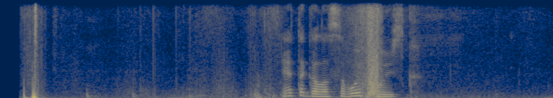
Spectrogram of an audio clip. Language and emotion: Russian, neutral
